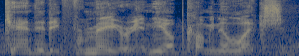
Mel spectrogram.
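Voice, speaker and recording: A cool, shrewd video game mercenary played by a man. The voice sits a little high for a male. Delivery is dry and clipped, with noticeable noise behind it. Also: fast, natural voice. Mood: cool, sardonic. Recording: clear background noise.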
